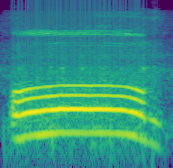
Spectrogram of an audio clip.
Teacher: इसमें दीर्घ स्वर से भी अधिक अर्थात 3 मात्राओं का समय लगता है। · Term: प्लुत स्वर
